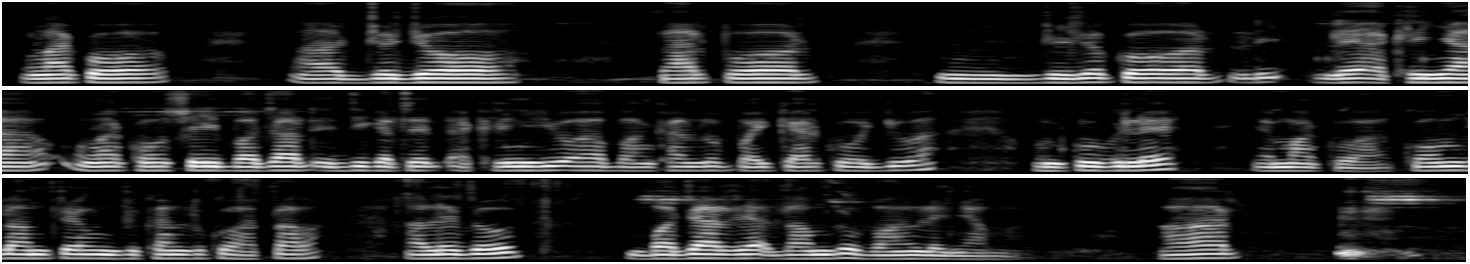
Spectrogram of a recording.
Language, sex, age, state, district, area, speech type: Santali, male, 60+, West Bengal, Purulia, rural, spontaneous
